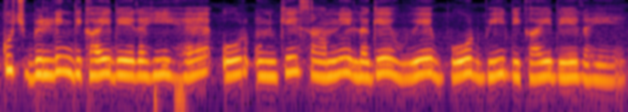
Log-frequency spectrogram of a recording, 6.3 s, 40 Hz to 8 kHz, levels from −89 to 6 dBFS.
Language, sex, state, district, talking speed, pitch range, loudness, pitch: Hindi, female, Uttar Pradesh, Shamli, 160 wpm, 210-245 Hz, -13 LUFS, 225 Hz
